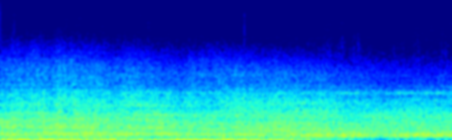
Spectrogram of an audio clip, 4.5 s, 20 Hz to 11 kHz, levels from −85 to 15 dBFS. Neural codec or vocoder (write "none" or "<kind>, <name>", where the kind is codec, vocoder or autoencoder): none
